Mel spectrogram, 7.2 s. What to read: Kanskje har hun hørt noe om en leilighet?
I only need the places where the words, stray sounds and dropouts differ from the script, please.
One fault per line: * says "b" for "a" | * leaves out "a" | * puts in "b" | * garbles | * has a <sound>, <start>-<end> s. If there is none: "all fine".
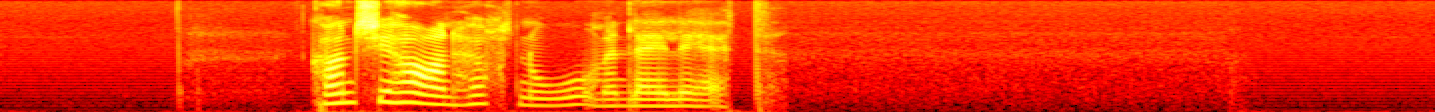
* says "han" for "hun"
